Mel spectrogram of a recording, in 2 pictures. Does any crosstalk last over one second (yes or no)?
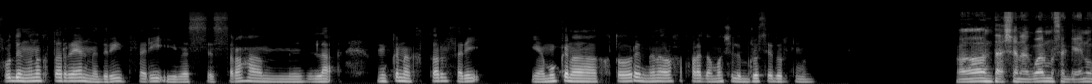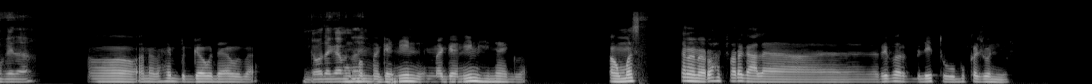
no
